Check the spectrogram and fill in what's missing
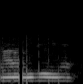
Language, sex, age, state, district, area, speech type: Hindi, female, 45-60, Bihar, Madhepura, rural, conversation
